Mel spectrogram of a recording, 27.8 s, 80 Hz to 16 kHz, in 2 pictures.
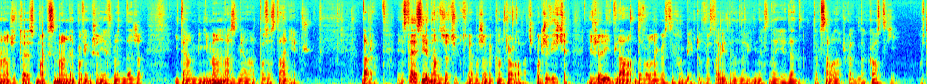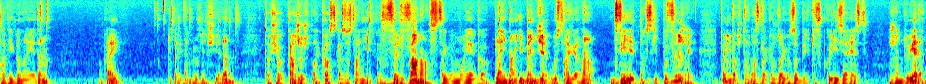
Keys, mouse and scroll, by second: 0.2-2.7 middle drag, 3.8 Escape, 4.2-6.1 middle drag, 7.0-10.8 middle drag, 10.6 click, 11.9 right click, 14.5 right click, 16.2 click, 17.4 alt+a, 18.3 middle click, 23.9-26.6 middle drag.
